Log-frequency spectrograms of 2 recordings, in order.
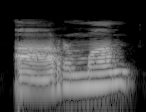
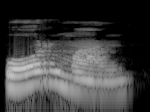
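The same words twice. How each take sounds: First: Арман with an open, unrounded A first; open A sound. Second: Орман with a clear rounded O, never an A; unreduced O. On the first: Teacher contrasting dream with forest, арман with open A. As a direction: say арман with a clear А in place of О. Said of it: "иначе может измениться смысл слова". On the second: Teacher contrasting forest with dream, Орман with full O. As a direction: say Орман keeping the first О fully rounded. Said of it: "не переходит звук". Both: Shown as a demonstration.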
